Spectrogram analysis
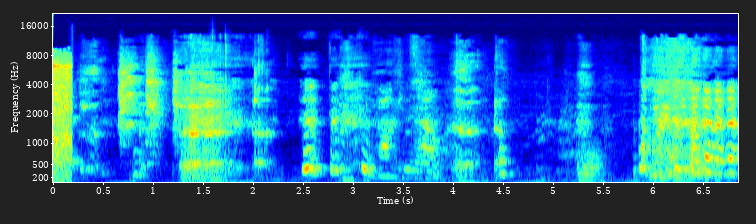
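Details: Several loud burps during a Sprite challenge (drinking Sprite fast), one long and drawn out at the end, between bits of talk and laughter; the drinker says it hurts.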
